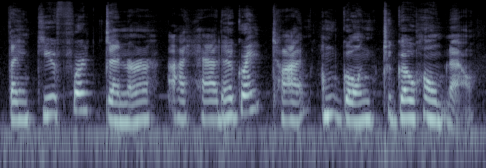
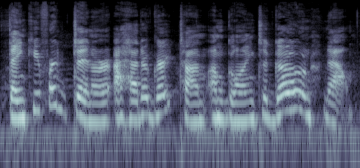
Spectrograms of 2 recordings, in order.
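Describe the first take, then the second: First: It is said calmly and slowly. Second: It is said in an annoyed tone.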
